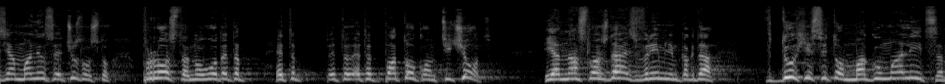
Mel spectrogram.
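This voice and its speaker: A man's voice: very high-pitched, a little mellow, slightly rough, long reverb tail. A man preaching a sermon in a conversational way, repeating phrases and calling the congregation to respond. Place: large church hall.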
